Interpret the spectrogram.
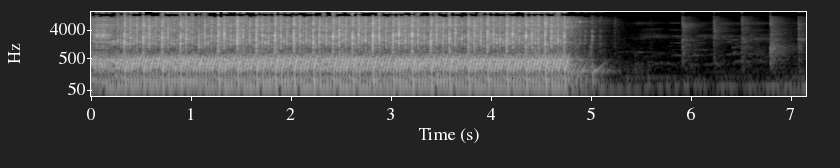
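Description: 2.6-litre Rover intake-over-exhaust inline-six running steadily on a stand, freshly set intake valve clearances, then shut off suddenly about five seconds in.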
